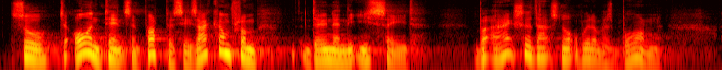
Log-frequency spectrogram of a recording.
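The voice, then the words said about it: Glaswegian Scottish accent. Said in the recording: “I grew up on the east side of Glasgow, which is where my accent comes from”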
